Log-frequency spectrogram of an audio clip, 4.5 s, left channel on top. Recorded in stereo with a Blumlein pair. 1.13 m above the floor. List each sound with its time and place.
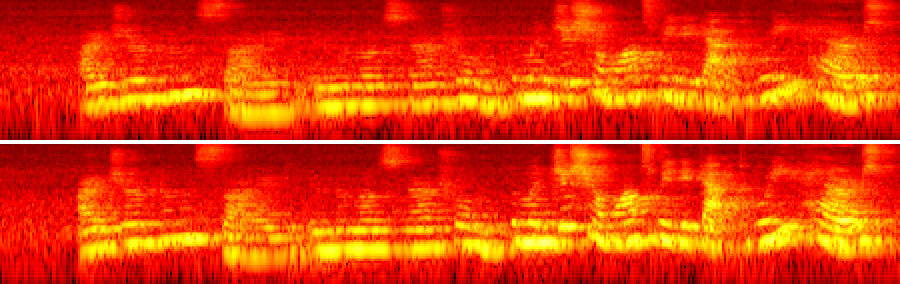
0.4 s a woman speaking: 35° right, 4.5 m
2.5 s a woman speaking: 35° right, 5 m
